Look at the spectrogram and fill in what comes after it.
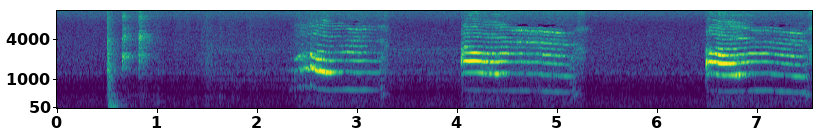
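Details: Mimi, a white and ginger male Domestic Shorthair cat missing his owner, recorded 12 August 2018 indoors, gives three drawn-out harmonic meows, each about a second long, after a sharp knock near the start.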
